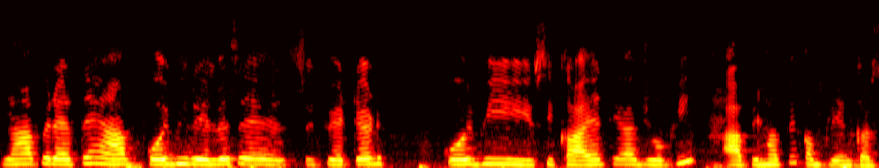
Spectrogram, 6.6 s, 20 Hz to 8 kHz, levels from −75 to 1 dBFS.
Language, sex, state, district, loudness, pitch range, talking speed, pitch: Hindi, female, Jharkhand, Sahebganj, -16 LUFS, 225-245 Hz, 190 wpm, 240 Hz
